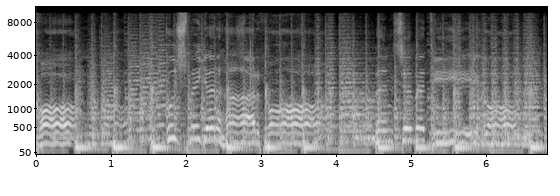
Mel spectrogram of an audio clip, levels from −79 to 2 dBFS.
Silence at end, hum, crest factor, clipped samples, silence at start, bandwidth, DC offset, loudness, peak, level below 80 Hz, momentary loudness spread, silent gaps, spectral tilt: 0 s; none; 12 dB; under 0.1%; 0 s; 10 kHz; under 0.1%; -13 LUFS; 0 dBFS; -30 dBFS; 4 LU; none; -6 dB/octave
